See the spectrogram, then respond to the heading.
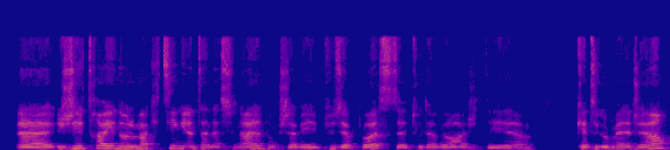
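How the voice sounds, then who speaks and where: With a slight German accent, a woman speaks using fairly even intonation. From Germany, Ruhr area (Dortmund). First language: German (speaking French). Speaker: intercultural trainer and coach. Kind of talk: webinar presentation. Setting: online webinar. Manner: hesitant, many fillers.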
